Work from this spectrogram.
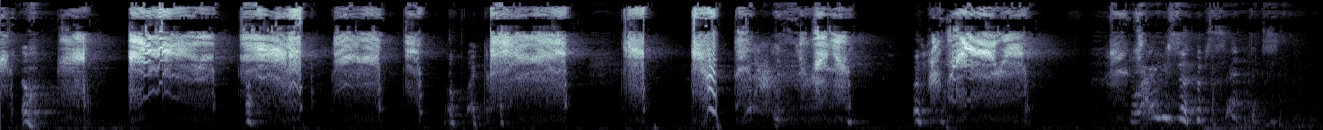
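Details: A fennec fox making crazy noises: a dozen or so harsh, hissy, high bursts, each under a second long, broken by short silences, with a person briefly talking to it.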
